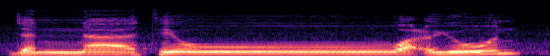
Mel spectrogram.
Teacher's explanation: أنت جبت الحرف صح جبت الإدغام بس ما جبت الصفة اللي هي الغنة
